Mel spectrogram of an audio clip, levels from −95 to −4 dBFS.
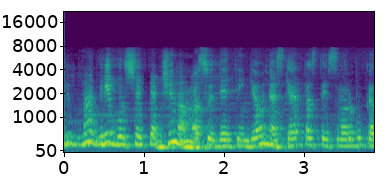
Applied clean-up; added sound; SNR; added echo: neural separator model SepFormer DNS4.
